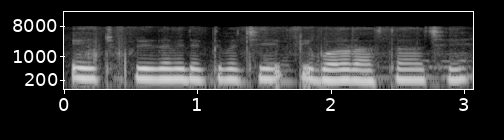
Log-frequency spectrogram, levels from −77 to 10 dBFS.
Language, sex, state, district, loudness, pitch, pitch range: Bengali, female, West Bengal, Cooch Behar, -13 LUFS, 215 Hz, 210-220 Hz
